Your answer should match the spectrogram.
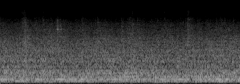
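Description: Window air conditioner running: a steady low hum under an even rush of air.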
